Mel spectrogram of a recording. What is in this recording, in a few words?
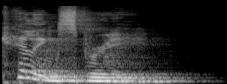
female On Killing Spree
